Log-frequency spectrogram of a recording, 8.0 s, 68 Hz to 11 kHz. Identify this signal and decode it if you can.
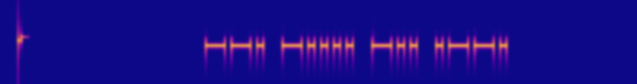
Morse code, heard as a keyed tone, about 16 wpm, 700 Hz. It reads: G6DP
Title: DXCC-100 Call Signs - 4 Characters - Repeated 2x - 15wpm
